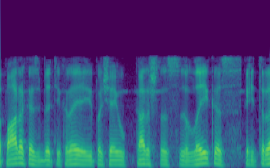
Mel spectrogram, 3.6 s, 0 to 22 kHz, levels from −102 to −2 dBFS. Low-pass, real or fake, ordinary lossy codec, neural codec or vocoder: 5.4 kHz; fake; MP3, 48 kbps; codec, 16 kHz, 16 kbps, FreqCodec, larger model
